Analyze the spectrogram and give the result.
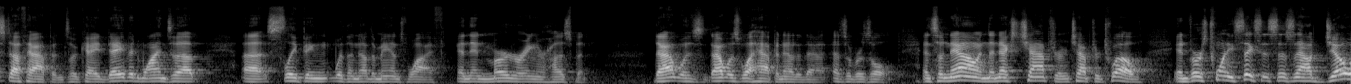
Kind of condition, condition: setting, large echoing room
